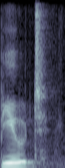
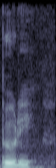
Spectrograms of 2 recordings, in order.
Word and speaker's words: Butte: I picked this up when I was in the great mining city of Butte a couple weeks ago. – It's pronounced booty. – Oh, I thought you were going to say but. That's usually the joke you make.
